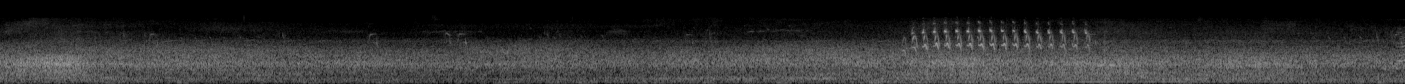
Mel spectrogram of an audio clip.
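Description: A songbird sings a rapid, high trill of evenly spaced notes, about ten a second, lasting a little under two seconds, about two thirds of the way through. A few faint short chirps come from other birds over a steady background hiss of outdoor ambience.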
